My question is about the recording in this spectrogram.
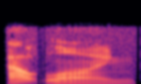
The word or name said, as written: outline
